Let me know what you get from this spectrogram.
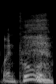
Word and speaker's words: Gwenpool: Gwenpool, not pole.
